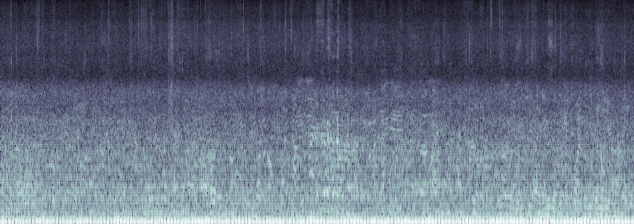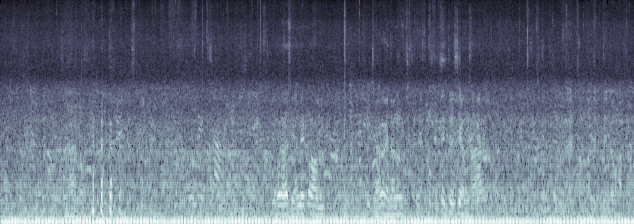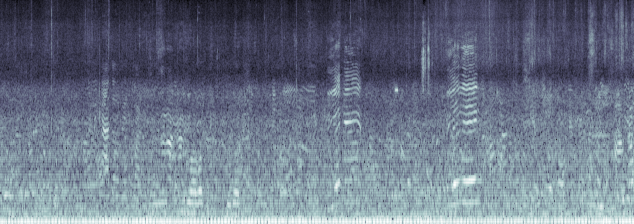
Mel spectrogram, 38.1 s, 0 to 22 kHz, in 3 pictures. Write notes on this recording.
Walking through the site in protest, People cheering, Nearby streets are packed with all the people participating in the protest, The number of people participating in protests over Half a million, Binaural recordings, Sony PCM D100 + Soundman OKM II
